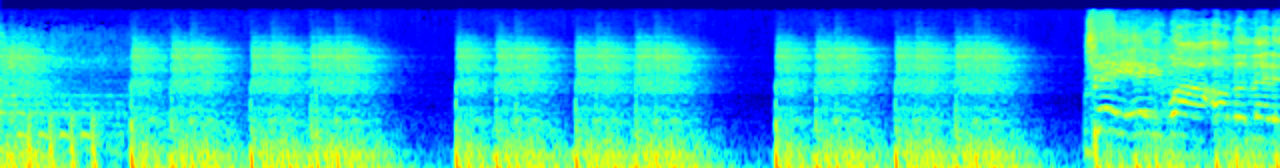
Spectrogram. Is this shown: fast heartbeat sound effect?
yes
